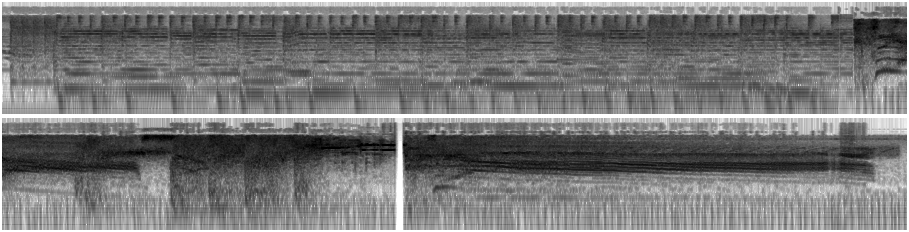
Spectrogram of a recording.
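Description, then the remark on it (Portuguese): A steady musical intro gives way to loud, strained fighting shouts, the special-move battle cries of an opening sequence, mixed with crashing impacts and shattering hits, with one sharp cut near the end. “são dos golpes da abertura, que é.”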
